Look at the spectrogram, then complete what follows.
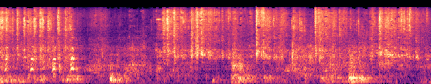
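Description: Commotion of a working dog doing bite work on a decoy: scuffling and rustling throughout, with a few short high whines in the first second.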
